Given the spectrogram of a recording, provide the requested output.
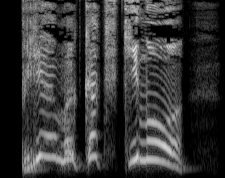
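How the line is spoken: Delighted exclamation. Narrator (Russian): восторженно воскликнул Петя

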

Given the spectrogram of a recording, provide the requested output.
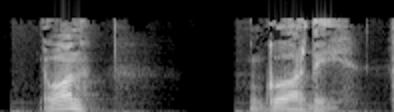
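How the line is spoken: Hoarse repetition. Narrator (Russian): хрипло повторил Квакин

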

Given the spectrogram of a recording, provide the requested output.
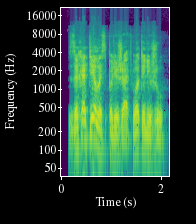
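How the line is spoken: Plain. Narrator (Russian): сказал я

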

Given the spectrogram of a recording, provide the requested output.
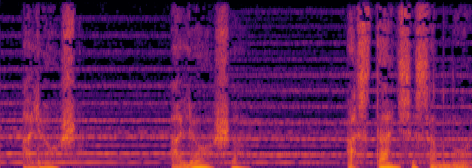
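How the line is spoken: Quiet hen's voice. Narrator (Russian): что она тихонько ему говорит

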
